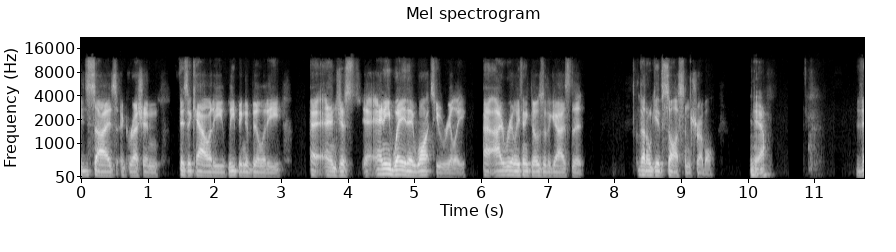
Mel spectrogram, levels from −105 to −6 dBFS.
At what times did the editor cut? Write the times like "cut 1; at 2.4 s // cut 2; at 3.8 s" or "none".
none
